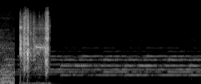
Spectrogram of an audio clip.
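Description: Video-editing sound effect: a short camera-shutter-like click, then a steady electronic chord held for about a second and a half before cutting off.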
